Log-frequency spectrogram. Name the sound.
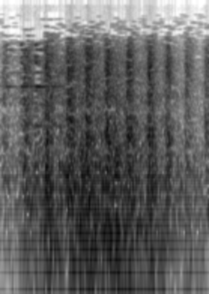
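train running on rails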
